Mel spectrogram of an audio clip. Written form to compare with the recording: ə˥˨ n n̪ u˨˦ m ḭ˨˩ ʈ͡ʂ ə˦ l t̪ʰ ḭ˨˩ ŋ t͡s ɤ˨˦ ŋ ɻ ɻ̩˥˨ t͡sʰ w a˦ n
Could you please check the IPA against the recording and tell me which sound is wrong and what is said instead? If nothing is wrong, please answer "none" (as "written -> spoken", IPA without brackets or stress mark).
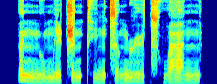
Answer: l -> n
